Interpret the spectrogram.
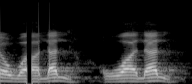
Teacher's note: واؤ پھر حرکات میں سے ہے تو جلدی ادا کریں گے، لام کو لام کے ساتھ ملا کر ادا کریں گے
